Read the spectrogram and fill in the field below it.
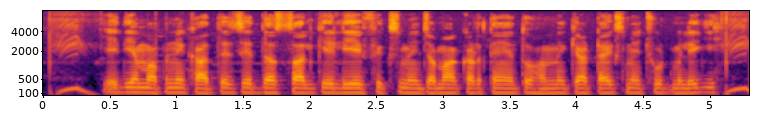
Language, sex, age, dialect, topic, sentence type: Hindi, male, 18-24, Garhwali, banking, question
